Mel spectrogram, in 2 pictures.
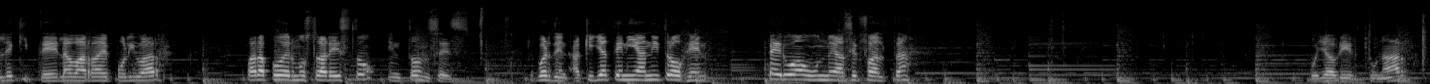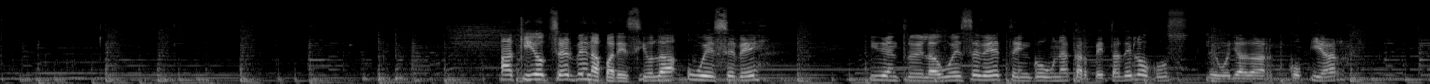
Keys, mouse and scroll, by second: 10.5 super+space, 12.9-14.1 typing, 14.2 Return.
